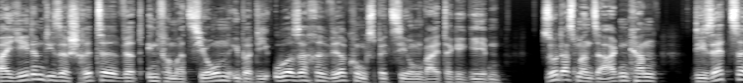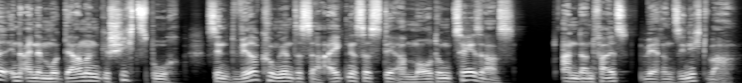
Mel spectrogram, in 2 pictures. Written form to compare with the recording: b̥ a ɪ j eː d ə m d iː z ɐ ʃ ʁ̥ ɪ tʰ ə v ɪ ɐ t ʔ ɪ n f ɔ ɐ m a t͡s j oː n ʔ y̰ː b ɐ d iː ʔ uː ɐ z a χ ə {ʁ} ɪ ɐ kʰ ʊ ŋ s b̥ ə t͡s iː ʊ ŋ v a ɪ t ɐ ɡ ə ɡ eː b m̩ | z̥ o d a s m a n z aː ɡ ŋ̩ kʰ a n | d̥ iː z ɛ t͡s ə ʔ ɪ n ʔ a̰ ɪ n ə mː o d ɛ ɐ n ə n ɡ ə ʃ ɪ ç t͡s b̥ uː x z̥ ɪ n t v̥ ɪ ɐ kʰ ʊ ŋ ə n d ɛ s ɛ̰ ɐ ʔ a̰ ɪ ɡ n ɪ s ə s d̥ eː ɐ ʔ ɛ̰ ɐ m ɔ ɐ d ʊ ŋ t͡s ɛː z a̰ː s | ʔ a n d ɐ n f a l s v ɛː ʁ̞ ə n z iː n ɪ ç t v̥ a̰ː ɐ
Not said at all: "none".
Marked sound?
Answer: v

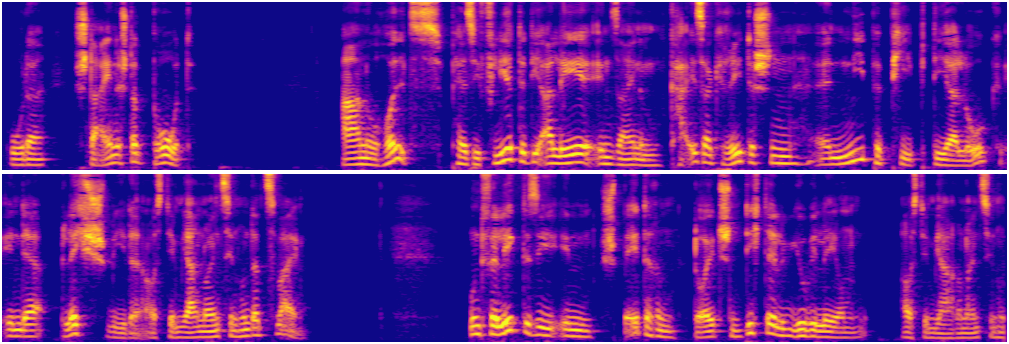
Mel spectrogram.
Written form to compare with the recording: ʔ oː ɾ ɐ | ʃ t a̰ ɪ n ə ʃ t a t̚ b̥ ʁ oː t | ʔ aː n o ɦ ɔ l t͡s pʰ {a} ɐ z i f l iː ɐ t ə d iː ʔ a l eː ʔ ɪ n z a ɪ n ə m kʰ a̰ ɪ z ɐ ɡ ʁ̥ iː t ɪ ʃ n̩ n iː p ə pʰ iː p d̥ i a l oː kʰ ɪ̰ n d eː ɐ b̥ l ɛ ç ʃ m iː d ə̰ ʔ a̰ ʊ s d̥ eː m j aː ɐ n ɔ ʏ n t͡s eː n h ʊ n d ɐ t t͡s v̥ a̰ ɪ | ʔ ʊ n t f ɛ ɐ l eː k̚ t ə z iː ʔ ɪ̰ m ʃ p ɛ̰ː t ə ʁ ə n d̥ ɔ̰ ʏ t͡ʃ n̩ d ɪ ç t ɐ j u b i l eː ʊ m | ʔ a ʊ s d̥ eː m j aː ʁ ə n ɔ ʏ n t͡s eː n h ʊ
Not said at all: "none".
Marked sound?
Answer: ɛ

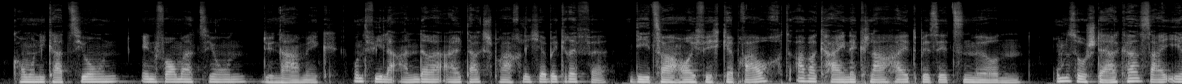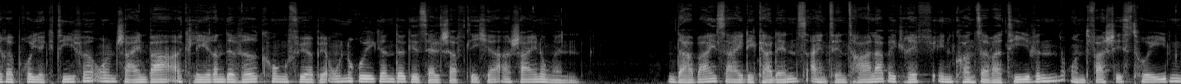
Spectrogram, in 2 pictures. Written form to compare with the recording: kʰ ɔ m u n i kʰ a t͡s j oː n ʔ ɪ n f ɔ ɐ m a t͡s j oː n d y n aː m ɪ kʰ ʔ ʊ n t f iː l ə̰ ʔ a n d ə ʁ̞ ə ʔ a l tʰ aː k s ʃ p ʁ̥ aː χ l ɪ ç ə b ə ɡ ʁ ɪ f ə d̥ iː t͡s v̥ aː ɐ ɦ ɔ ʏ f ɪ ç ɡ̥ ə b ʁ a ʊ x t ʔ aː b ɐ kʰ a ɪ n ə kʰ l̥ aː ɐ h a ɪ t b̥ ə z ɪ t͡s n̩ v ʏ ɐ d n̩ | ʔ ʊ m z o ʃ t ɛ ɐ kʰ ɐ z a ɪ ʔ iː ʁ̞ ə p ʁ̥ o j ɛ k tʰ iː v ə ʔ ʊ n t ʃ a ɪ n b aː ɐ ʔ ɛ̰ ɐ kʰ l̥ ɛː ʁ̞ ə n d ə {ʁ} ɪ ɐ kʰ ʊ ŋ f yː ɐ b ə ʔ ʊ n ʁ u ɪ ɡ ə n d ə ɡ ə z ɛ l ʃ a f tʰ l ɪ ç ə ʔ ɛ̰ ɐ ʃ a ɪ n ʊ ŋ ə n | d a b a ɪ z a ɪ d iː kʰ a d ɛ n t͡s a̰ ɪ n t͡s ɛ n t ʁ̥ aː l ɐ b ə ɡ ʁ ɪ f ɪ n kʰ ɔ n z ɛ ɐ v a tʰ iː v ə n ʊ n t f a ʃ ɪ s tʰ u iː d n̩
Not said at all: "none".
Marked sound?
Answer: v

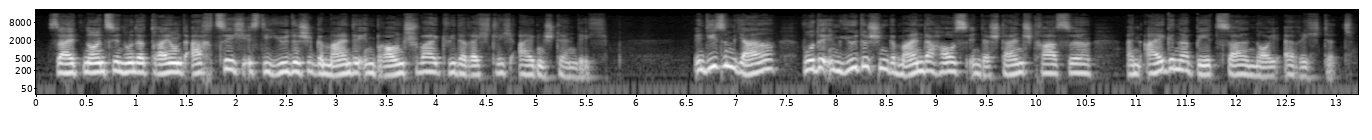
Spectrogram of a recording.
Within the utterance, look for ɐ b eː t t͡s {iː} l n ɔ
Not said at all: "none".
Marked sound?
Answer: aː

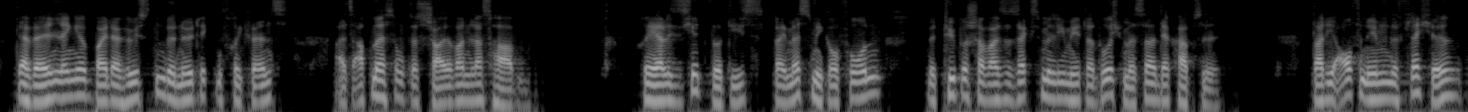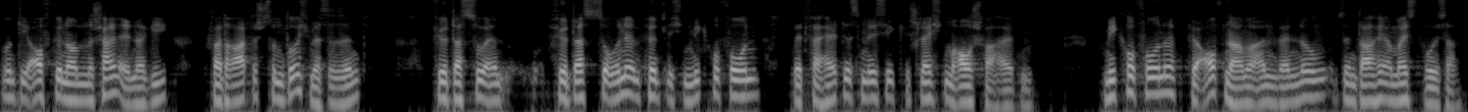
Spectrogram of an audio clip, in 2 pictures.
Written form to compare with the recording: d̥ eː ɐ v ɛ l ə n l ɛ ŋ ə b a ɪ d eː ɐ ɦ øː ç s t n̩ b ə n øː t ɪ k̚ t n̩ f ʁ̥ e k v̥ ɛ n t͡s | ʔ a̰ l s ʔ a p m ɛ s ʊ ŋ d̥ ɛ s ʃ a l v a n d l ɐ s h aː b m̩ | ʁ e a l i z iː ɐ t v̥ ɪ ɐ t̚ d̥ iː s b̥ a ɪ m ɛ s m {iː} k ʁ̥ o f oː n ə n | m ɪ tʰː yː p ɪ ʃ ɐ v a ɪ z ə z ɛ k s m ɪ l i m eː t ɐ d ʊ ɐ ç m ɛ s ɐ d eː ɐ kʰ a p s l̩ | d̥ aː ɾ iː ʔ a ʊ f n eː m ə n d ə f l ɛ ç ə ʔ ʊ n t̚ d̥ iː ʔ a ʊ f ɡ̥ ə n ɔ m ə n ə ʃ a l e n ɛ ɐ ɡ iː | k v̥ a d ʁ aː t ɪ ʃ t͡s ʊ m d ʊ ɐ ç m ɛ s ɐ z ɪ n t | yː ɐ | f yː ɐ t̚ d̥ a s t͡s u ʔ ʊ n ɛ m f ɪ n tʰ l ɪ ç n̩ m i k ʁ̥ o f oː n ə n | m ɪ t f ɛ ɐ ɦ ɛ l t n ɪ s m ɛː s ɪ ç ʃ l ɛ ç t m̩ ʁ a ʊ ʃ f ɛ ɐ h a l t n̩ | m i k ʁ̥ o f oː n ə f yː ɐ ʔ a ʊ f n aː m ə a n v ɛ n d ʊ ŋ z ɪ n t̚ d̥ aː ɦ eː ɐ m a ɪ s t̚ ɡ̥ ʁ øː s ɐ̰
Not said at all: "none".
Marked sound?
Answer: i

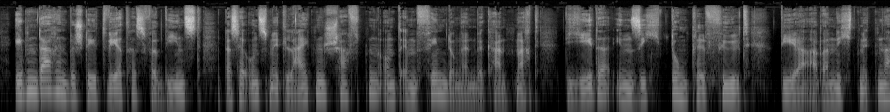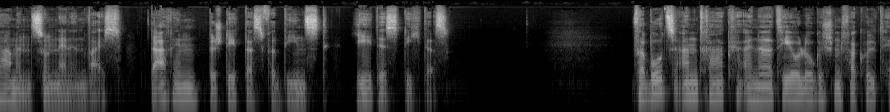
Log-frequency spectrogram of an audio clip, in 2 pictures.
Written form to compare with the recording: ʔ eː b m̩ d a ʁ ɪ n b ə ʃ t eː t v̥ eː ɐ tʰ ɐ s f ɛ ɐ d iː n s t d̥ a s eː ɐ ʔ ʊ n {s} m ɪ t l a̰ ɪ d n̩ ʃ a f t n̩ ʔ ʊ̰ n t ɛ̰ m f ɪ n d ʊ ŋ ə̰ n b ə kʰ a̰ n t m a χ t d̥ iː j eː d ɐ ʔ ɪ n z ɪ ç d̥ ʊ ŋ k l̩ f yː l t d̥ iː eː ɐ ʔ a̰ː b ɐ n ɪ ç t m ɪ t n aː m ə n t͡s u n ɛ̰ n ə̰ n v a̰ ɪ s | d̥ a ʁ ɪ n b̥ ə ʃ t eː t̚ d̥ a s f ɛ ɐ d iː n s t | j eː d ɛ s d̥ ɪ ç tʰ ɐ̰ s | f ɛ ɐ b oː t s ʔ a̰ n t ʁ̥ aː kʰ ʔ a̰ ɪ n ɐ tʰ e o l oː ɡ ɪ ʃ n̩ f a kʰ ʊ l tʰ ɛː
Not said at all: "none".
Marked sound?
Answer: s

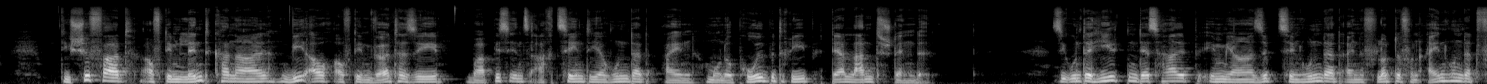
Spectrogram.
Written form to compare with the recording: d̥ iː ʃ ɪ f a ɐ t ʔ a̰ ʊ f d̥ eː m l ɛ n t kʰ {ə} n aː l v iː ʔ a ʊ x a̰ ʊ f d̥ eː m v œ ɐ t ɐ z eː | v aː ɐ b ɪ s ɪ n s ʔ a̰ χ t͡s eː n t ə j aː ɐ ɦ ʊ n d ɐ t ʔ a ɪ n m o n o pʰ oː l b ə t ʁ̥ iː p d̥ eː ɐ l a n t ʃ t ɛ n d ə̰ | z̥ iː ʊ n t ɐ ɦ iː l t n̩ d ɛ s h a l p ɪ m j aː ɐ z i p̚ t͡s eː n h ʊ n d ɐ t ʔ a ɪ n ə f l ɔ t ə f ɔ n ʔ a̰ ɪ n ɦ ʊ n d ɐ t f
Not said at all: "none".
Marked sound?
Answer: a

